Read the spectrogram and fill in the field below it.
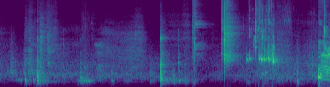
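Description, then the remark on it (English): Liquid sloshes and drips as cola, including a citrus cola with grapefruit essence, is poured and mixed, with fizzy crackling bursts and a few glassy clinks, uneven in rhythm, no talking. “Yeah, I've mixed up my Jordu.”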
